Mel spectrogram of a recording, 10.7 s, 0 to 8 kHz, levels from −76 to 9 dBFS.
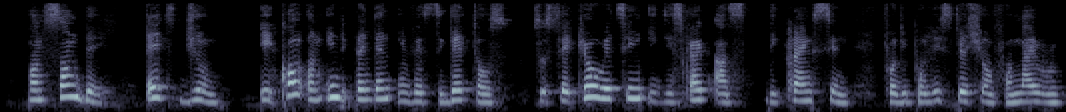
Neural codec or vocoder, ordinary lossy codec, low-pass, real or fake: codec, 44.1 kHz, 2.6 kbps, DAC; none; 7.2 kHz; fake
